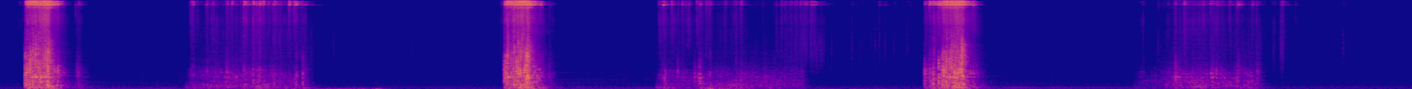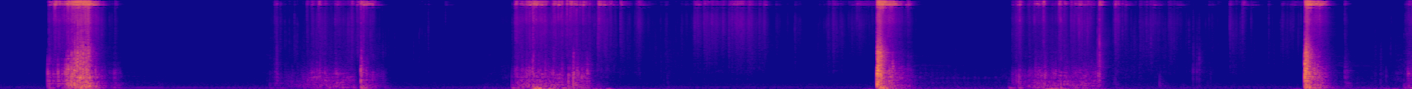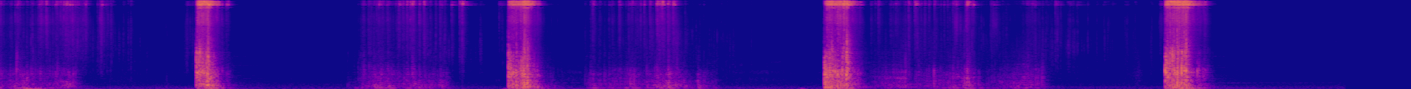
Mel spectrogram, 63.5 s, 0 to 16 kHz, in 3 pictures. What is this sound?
Quick Chain Drops
A series of loud, fast chain drops on a linoleum floor. Most of the brightness is around 14k if you want to EQ it out. Recorded with two Kam i2's into a Zoom H4N.
chains, ow, quick, drop, bright, fast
